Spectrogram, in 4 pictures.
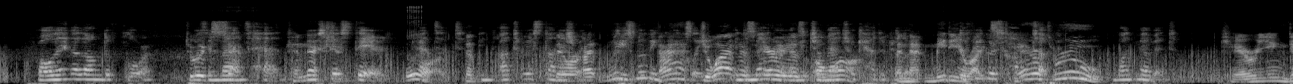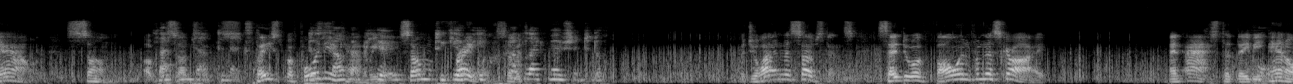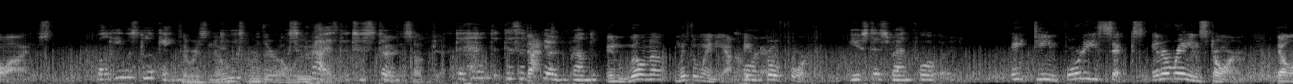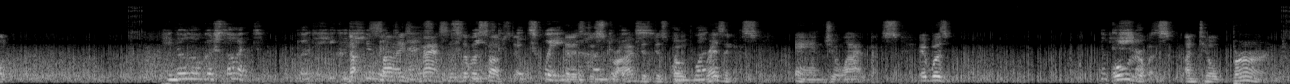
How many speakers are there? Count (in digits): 2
